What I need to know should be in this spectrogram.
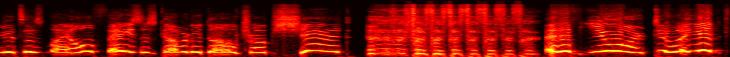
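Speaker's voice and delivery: high, squeaky groveling sycophant voice; hammed-up toady cackling through his boasts; mock bootlicker. Mocking a Trump bootlicker.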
